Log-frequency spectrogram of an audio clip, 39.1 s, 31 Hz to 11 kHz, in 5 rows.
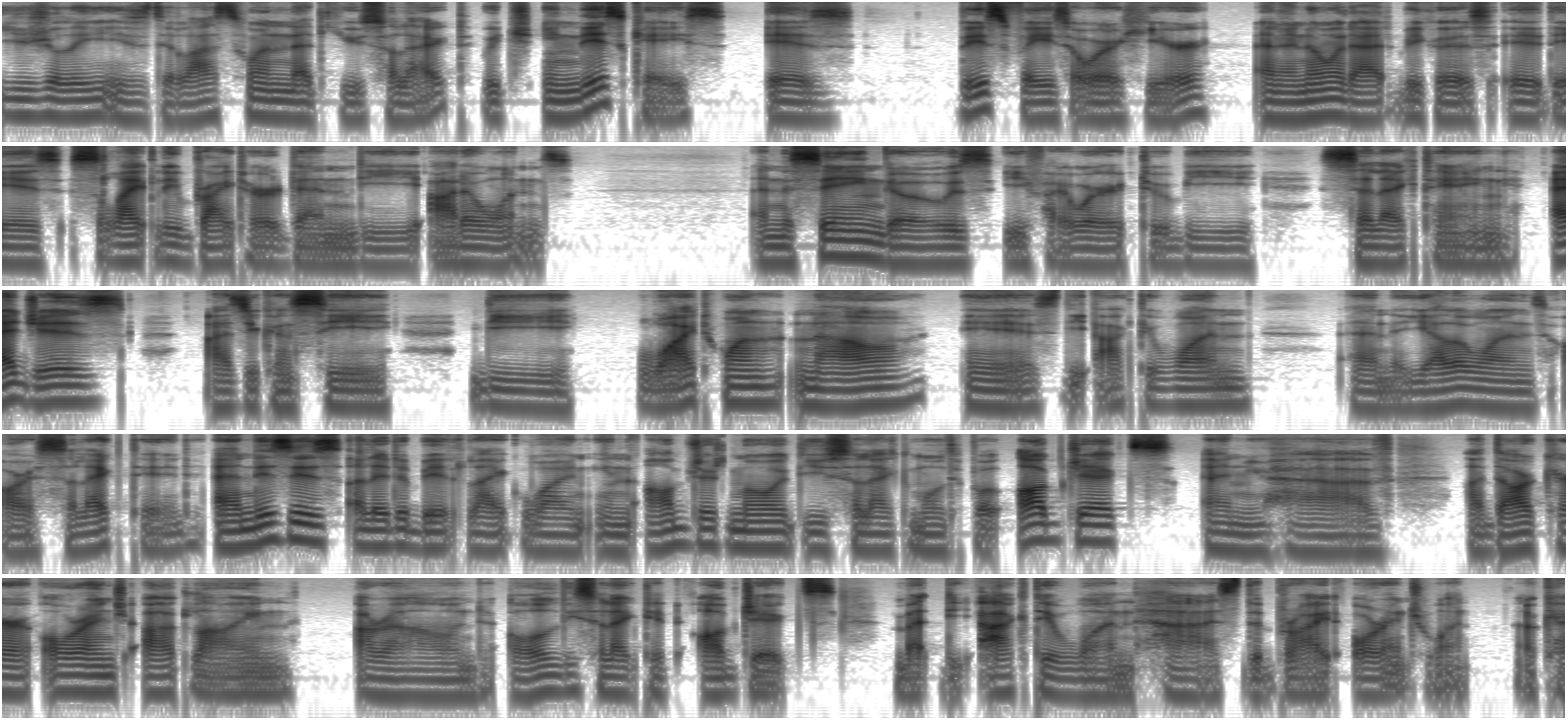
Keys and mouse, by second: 11.6 2, 13.3 click, 15.4 shift+click, 16.4 shift+click.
